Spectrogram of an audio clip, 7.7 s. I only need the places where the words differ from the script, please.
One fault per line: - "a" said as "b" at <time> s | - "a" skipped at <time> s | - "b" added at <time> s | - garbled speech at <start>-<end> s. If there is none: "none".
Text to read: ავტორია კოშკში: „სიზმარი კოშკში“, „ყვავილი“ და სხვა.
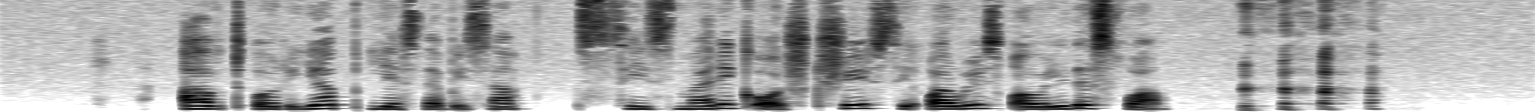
- "კოშკში" said as "პიესებისა" at 1.8 s
- "სიყვარულის" added at 4.5 s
